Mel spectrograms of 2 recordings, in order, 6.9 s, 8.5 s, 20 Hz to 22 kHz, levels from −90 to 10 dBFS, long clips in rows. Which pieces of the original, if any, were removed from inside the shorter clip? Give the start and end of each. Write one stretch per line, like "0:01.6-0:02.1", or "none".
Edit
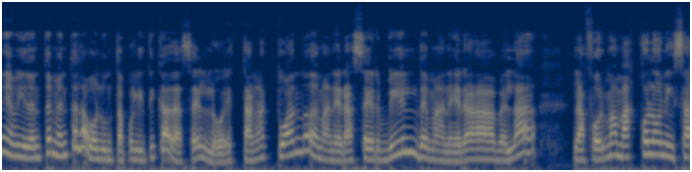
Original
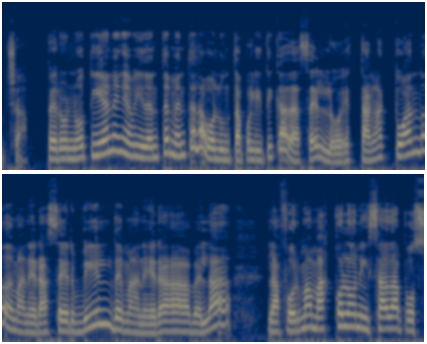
none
